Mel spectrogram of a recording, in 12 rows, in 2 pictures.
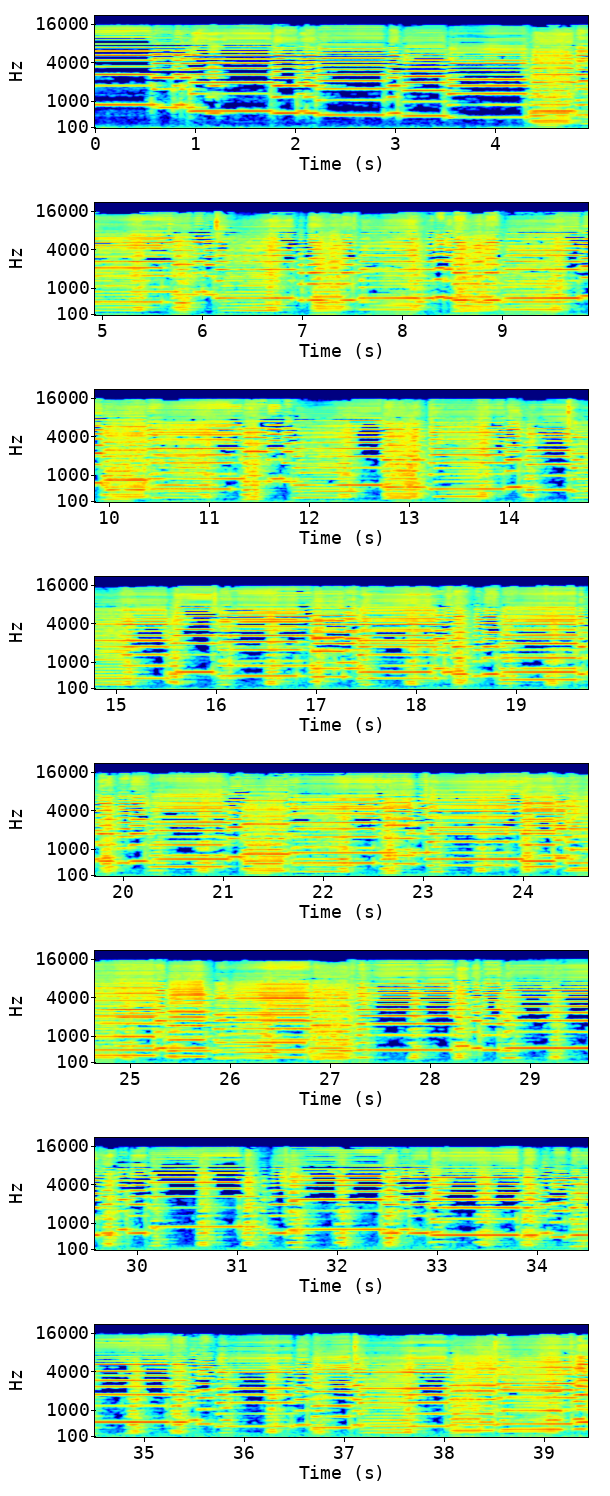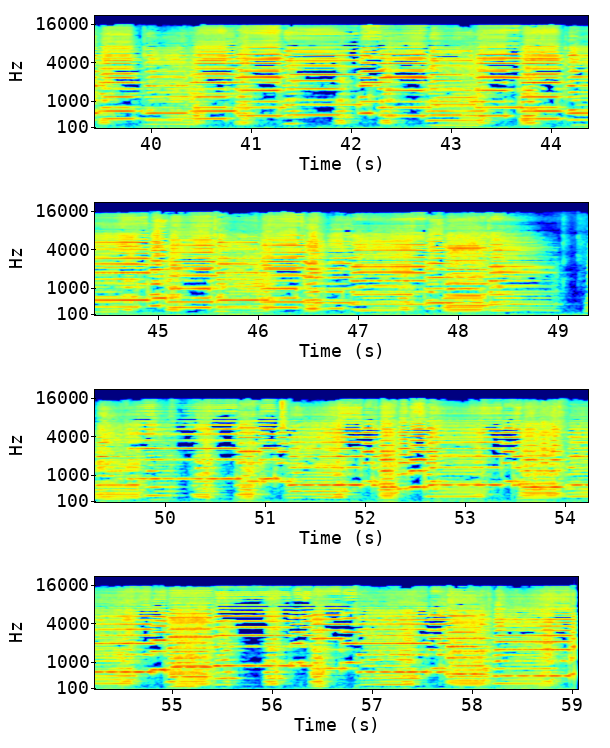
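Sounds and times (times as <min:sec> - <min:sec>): accordion playing folk tune: 0:00.0 - 0:59.0.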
